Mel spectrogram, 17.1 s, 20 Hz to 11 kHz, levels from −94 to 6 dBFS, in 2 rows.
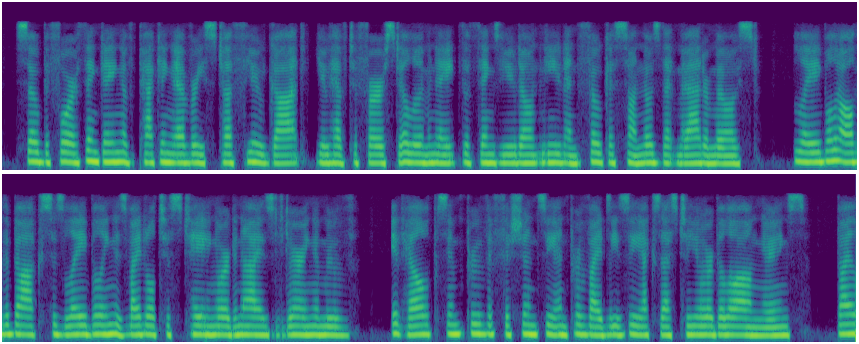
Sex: female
